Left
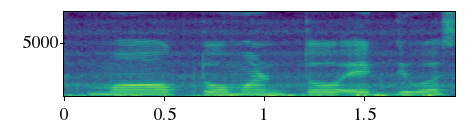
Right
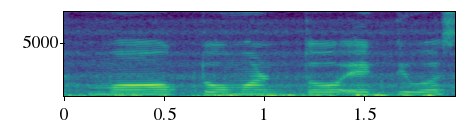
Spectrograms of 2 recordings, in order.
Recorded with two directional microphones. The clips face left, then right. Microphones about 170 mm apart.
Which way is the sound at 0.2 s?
25° left (ahead or behind).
